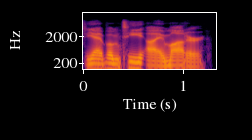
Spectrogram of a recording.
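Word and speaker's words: jebem ti mater: Jebum ti mater, pronounced jebum ti mater, meaning I'll fuck your mother, is one of the most popular vulgar insults.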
